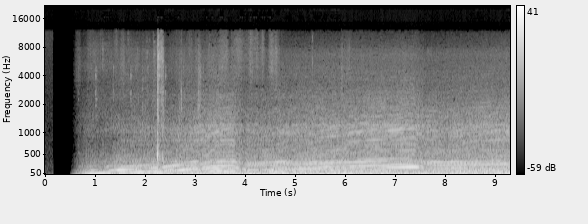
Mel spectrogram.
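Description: A 2023 Toyota Highlander with a turbocharged four-cylinder accelerates hard, its engine note climbing steadily in pitch from a close rumble to a loud, sustained drone with no talking.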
